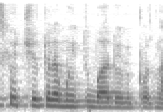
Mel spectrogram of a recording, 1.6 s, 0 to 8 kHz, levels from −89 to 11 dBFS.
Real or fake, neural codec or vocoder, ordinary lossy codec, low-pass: real; none; none; 7.2 kHz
